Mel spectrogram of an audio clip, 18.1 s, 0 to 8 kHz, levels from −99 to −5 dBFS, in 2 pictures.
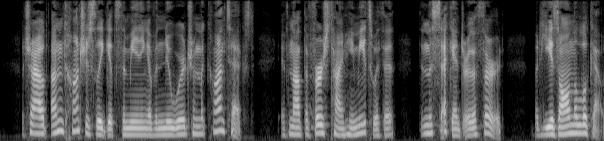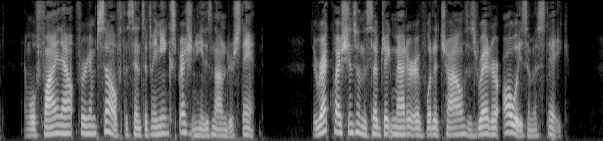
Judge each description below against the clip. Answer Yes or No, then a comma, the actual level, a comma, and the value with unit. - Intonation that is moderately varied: Yes, average, 3.8 semitones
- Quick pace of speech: Yes, fast, 220 wpm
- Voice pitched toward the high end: No, medium, 150 Hz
